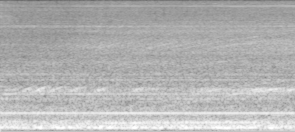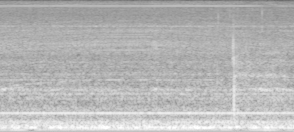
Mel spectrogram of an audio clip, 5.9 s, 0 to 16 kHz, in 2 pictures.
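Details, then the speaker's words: New 3HP ATC spindle on a Hitachi WJ200 VFD, turning very slowly after 12,000 rpm. Quiet steady hum with a faint constant drive whine, even and smooth; current looks good, healthy. "she'd be able to run this thing really really slow I don't know how much torque it actually has it that speed but it is churning"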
